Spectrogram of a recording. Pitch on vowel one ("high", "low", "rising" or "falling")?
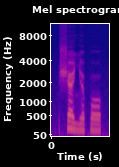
falling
